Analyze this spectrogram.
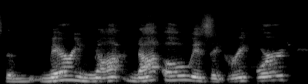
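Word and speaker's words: μεριμνάω: It's the merimnao is a Greek word. It's spelled MERIM A-O.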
